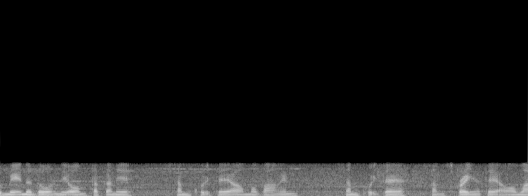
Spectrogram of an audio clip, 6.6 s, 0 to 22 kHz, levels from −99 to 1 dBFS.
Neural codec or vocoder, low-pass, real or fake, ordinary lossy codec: none; 3.6 kHz; real; none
